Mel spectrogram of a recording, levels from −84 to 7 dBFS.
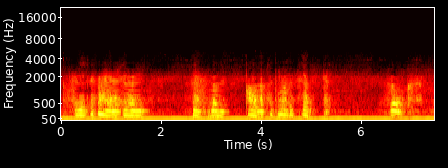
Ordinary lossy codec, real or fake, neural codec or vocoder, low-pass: none; fake; codec, 44.1 kHz, 1.7 kbps, Pupu-Codec; 5.4 kHz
